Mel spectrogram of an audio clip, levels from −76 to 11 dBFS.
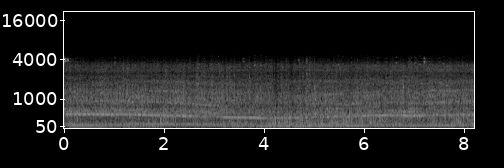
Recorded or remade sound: recorded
